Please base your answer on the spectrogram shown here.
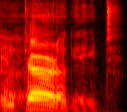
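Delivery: "Interrogate" slowly, with a strong TER; stress on TER. Shown as a demonstration. Teacher confirming how we pronounce it, stress on TER. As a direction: stretch and stress the second syllable of "Interrogate". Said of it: "two syllables before".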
